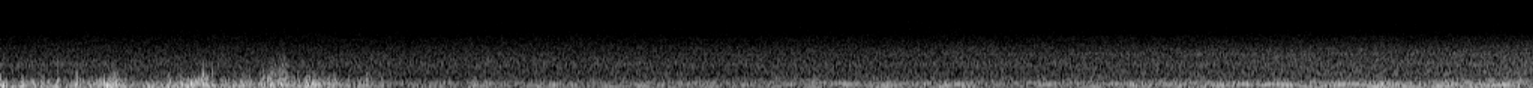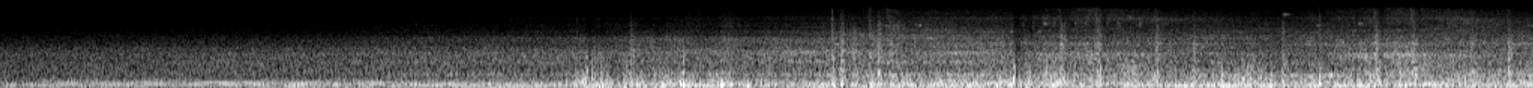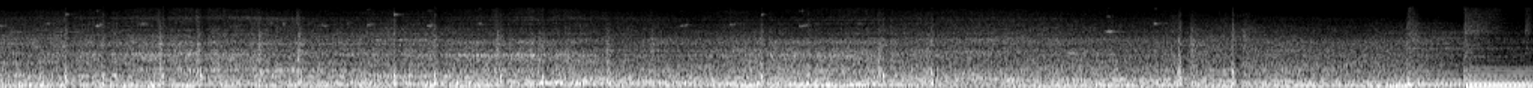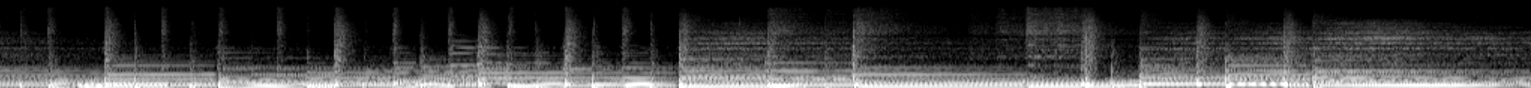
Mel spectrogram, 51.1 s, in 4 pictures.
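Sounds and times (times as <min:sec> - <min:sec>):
train wheels rumbling and clattering: 0:17.4 - 0:37.6.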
